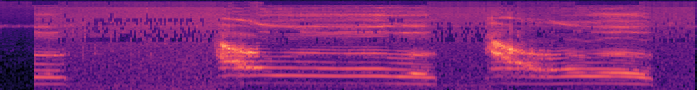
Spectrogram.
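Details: A black-footed cat, a shy, nocturnal, burrow-dwelling African wild cat, gives two loud, drawn-out yowling calls, each opening with a sharp falling note, its typical vocalisation.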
